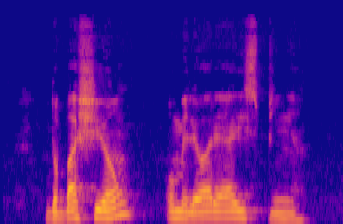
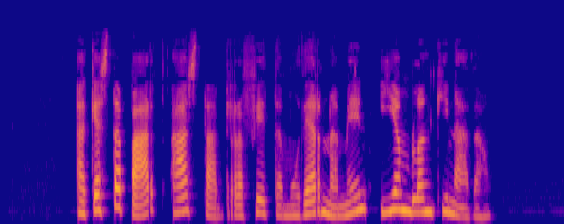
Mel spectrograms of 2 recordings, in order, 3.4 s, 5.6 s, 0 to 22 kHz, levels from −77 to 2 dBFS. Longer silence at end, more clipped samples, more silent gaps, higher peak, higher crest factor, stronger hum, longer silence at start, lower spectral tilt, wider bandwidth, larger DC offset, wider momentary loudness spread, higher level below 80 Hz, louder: second, 0.4 s vs 0.75 s; neither; neither; about the same, -2 dBFS vs -2 dBFS; second, 16 dB vs 22 dB; neither; second, 0.45 s vs 0.75 s; first, -5.5 dB/octave vs -4 dB/octave; first, 16.5 kHz vs 12.5 kHz; neither; about the same, 12 LU vs 10 LU; first, -58 dBFS vs -76 dBFS; about the same, -19 LUFS vs -21 LUFS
